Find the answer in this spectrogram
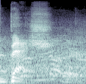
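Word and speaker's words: Bech: So I saw 2 different posts. One of them says Jack Beck. One of them says Jack Besh. I think it's Jack Besh.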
